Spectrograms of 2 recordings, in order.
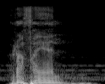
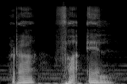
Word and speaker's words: Raphael: Raphael. Raphael. 3 syllables that for thousands of years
